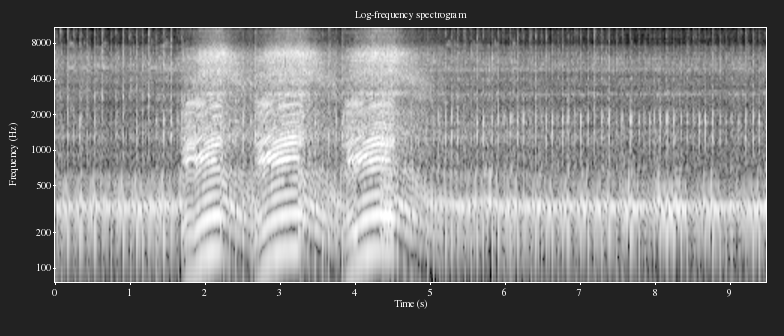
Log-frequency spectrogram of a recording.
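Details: Stihl FS45 two-stroke trimmer that wouldn't start, now fixed after removing a part with a 5/8 socket and torch-cleaning: even idle buzz, revs cleanly up and back three times, settles smoothly; runs healthy.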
